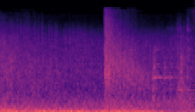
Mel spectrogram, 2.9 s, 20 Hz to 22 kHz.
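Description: A tank cannon fires in the World War II game Heroes and Generals, heard from inside an M3 Lee. One sharp, loud boom cuts through a constant low engine rumble.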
